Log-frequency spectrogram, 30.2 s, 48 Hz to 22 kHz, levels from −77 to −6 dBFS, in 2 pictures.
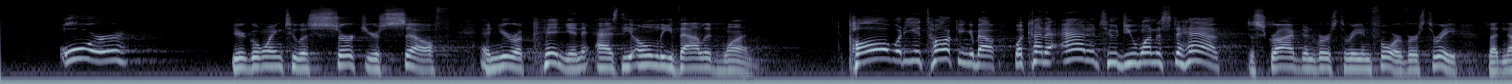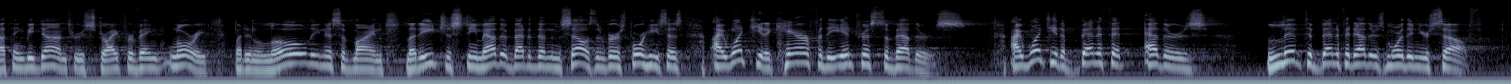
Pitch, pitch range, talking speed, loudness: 180 Hz, 155-215 Hz, 170 wpm, -33 LUFS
